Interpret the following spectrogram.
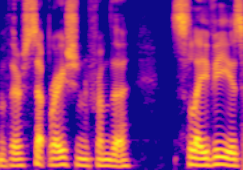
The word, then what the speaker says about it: Slavey: also the time of their separation from the slavey is how you pronounce it Indians estimated about 600 years ago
